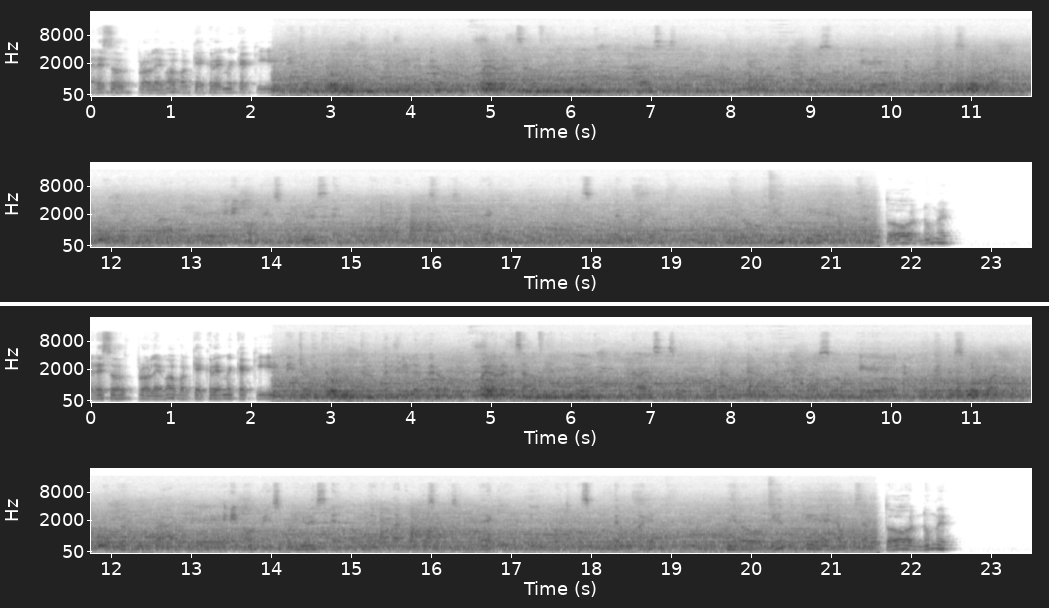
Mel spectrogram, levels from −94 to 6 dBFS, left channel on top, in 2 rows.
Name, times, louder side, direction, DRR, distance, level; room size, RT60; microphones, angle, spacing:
voice 1, 0.0-19.4 19.7-22.4, right 4 dB, 85° right, 4 dB, 0.5 m, -37 dB
sound 1, 2.2-21.6, right 2 dB, 10° right, 0.4 m, -31 dB
3.3 x 2.6 x 2.3 m, 0.30 s
head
